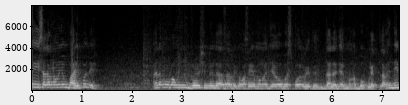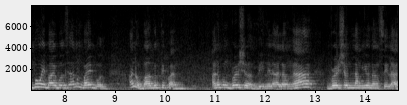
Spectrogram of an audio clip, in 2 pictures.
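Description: High-voiced Filipino pastor preaching casually. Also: male voice, muffled recording, slight background noise. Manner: conversational preaching, asks the congregation "Amen?" and "di ba?". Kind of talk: Baptist sermon. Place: church.

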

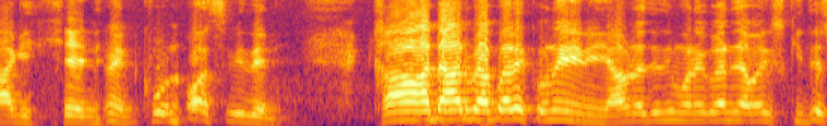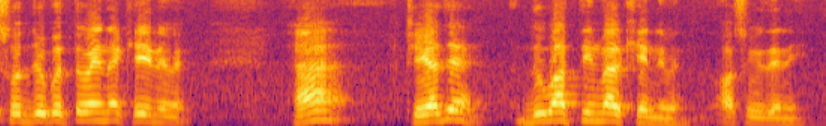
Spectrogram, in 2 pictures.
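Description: A man gives a relaxed devotional talk in a fairly high voice. He explains practices plainly and keeps asking his listeners if they follow. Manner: conversational, frequent "yes?" and "all right?" checks with listeners. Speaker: devotional teacher. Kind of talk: informal devotional lecture.

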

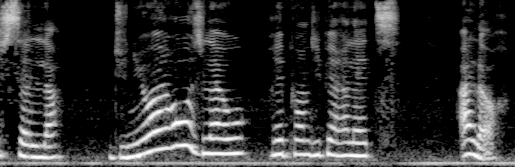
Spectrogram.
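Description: Female narrator for a children's storybook: high-pitched, clear and gentle, with light background noise.

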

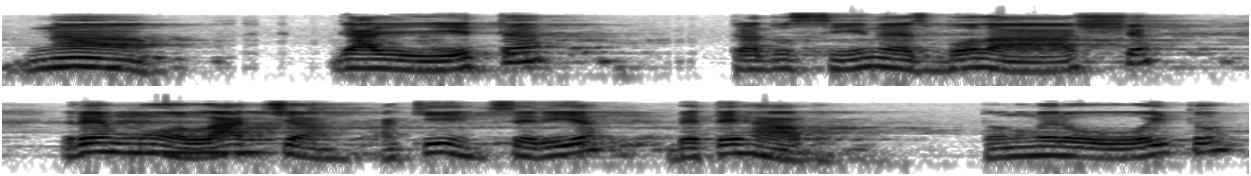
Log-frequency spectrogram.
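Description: A man's voice: medium pitch, fairly bright tone. A male language teacher going over quiz answers, explaining each word step by step and repeating terms aloud. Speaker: Spanish teacher.

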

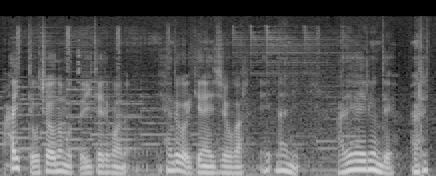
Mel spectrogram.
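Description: A young man commentating a horror game, reading the text aloud and reacting with frequent high, loud panicked yelps. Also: rapid-fire, faint music behind. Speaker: virtual YouTuber streamer. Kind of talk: game let's play commentary.

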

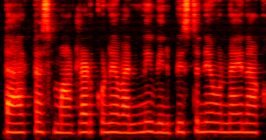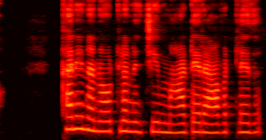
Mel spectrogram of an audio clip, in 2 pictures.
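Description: A woman's voice: mid-range voice, flat delivery, fairly quick. A woman narrating her own emotional first-person audio story, voicing every character herself. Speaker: writer and narrator.

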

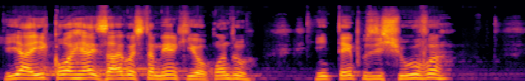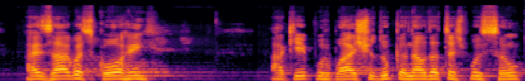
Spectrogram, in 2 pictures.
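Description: Brief: male reporter, fairly high voice, chatty, speaking to camera, tunnel echo. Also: level tone, measured pace, pauses often. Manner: chatty, addresses viewers directly. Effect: echo of a concrete tunnel. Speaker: reporter presenting an online channel. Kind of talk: on-location video report. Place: inside a concrete tunnel under a canal.

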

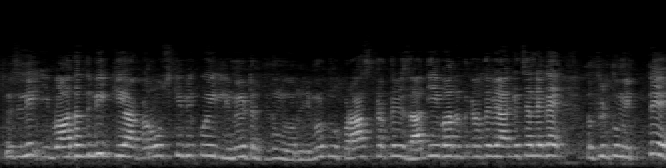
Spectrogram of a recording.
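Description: A middle-aged faith healer preacher with a voice that sits high exhorts his listeners, repeating phrases for emphasis. The recording is lo-fi in an echoey room with faint ambience and slight background noise.

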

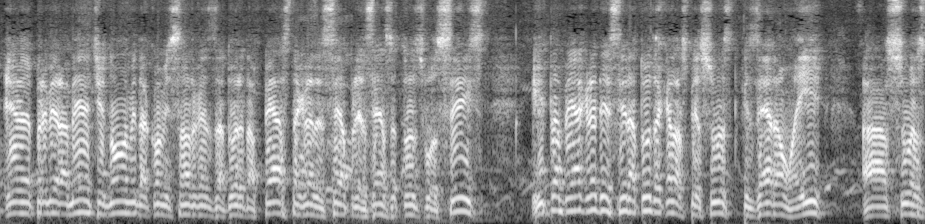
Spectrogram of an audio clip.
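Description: A man's voice: fairly high pitch, rough recording. A middle-aged man, working as a livestock auctioneer in a projected voice on a handheld microphone. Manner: repetitive chanting of bids, projected. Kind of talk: cattle auction calling. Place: outdoors by a cattle pen at a country festival. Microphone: handheld microphone held close.

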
